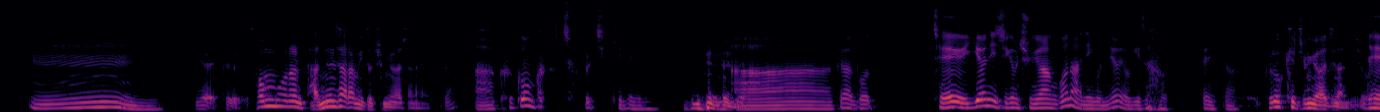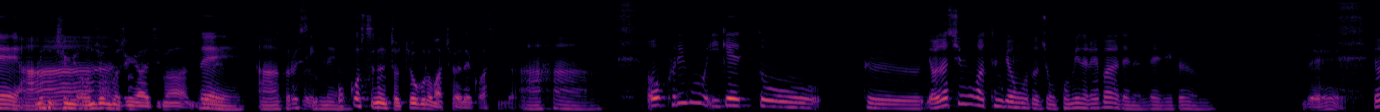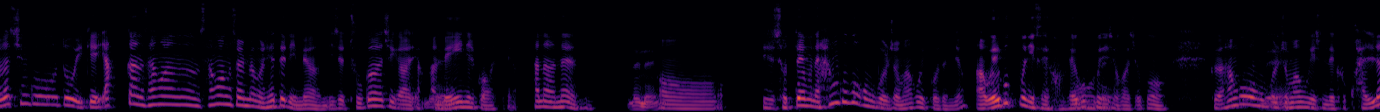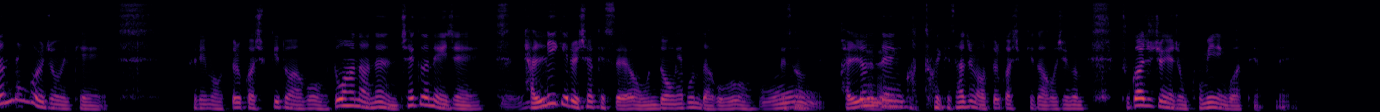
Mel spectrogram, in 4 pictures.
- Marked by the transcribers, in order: laughing while speaking: "그렇죠"; laughing while speaking: "네네네"; laughing while speaking: "여기서"; laughing while speaking: "물론 중요"; laughing while speaking: "외국분이세요"; tapping; laughing while speaking: "것도"; other background noise
- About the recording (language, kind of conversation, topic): Korean, advice, 누군가에게 줄 선물을 고를 때 무엇을 먼저 고려해야 하나요?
